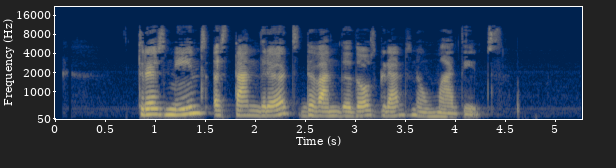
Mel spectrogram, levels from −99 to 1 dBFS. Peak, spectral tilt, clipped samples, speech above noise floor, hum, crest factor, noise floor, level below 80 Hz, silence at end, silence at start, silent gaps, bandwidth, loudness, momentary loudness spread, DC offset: -6 dBFS; -5 dB/octave; under 0.1%; 48 dB; none; 22 dB; -75 dBFS; -78 dBFS; 0.85 s; 0.85 s; none; 11.5 kHz; -28 LUFS; 11 LU; under 0.1%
